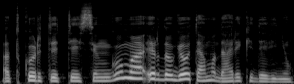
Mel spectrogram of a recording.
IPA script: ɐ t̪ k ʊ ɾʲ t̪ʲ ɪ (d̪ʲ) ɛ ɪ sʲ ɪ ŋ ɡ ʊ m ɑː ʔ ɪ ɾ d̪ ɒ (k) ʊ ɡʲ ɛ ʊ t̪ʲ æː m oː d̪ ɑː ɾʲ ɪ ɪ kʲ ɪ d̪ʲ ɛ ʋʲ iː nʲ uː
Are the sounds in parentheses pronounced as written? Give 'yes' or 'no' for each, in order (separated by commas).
no, no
